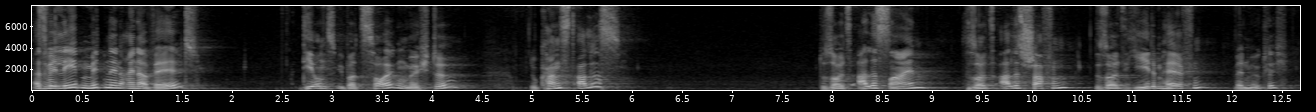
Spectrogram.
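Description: A man's voice: on the high side, very animated, measured pace, long pauses. A man preaching a sermon in a conversational way, telling a parable and asking the audience questions. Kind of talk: sermon with storytelling.

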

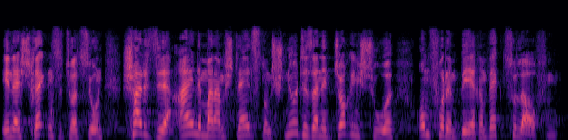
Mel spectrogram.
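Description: A man's voice: sits high, fairly quick. A middle-aged man from Germany preaching a sermon, mixing scripture with humorous stories about his own life. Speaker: pastor. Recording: long reverb of a large hall.

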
